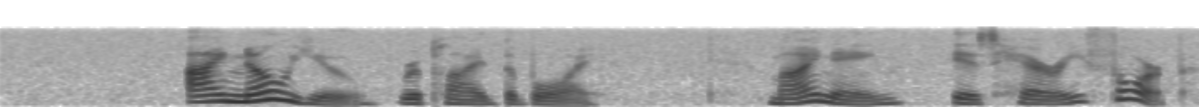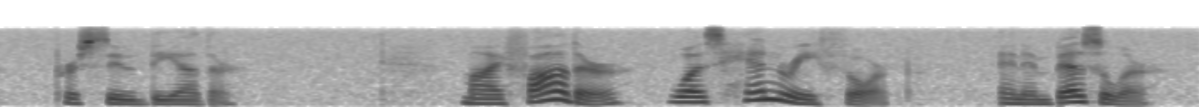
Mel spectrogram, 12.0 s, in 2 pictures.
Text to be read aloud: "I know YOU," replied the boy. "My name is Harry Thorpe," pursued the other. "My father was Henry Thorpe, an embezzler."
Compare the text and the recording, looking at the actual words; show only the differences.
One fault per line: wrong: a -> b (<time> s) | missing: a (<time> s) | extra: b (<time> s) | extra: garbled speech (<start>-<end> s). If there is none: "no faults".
no faults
